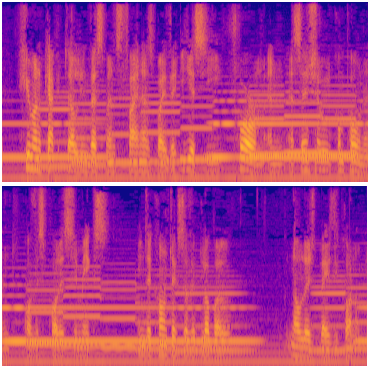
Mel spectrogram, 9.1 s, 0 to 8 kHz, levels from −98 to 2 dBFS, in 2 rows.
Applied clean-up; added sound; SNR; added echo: none; Wind instrument, woodwind instrument + Wind instrument, woodwind instrument; 1 dB; none.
